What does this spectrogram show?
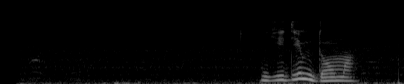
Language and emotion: Russian, neutral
